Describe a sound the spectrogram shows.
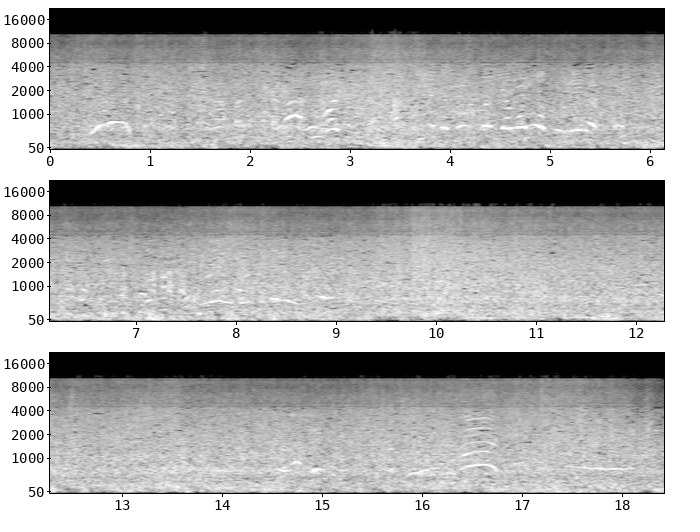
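Water splashes as people wade through the shallows.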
